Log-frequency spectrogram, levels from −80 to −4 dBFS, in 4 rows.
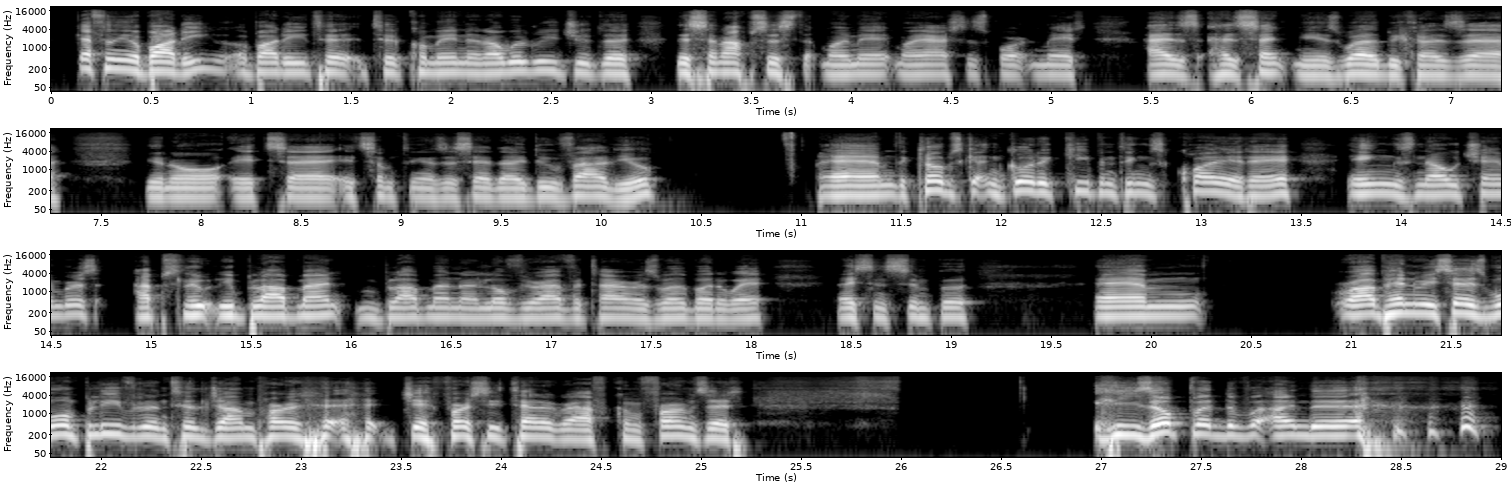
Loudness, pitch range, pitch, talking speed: -17 LUFS, 140-175 Hz, 155 Hz, 195 wpm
